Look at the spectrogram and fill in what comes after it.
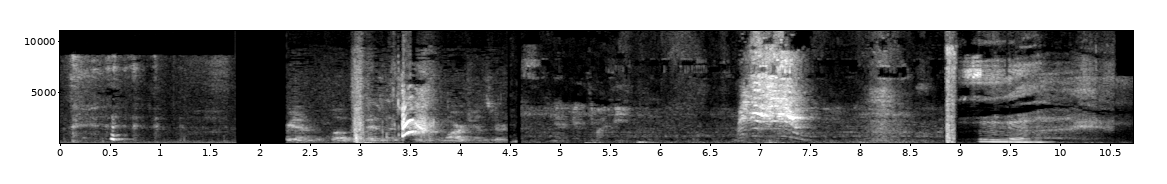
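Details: Fighting house cats give rising, strained yowls and a hoarse, sliding cry near the end, mixed with people talking and scattered household noise.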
